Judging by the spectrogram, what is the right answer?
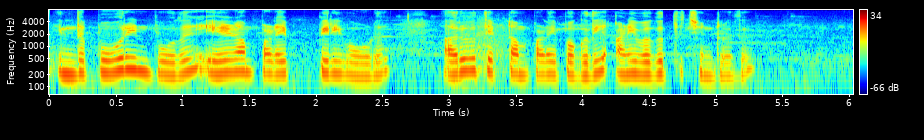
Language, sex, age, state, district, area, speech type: Tamil, female, 30-45, Tamil Nadu, Kanchipuram, urban, read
